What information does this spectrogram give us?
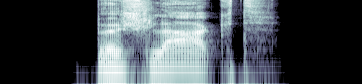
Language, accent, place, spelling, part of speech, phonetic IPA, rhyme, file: German, Germany, Berlin, beschlagt, verb, [bəˈʃlaːkt], -aːkt, De-beschlagt.ogg
- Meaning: inflection of beschlagen: 1. second-person plural present 2. plural imperative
